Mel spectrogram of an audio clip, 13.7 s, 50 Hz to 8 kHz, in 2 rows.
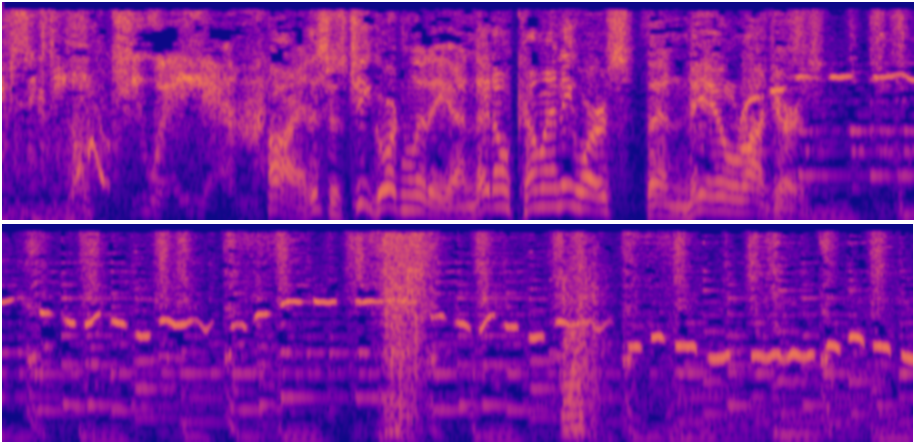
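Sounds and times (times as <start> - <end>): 
speech: 0.5 - 6.3
instrumental backing with bass and rhythm: 5.8 - 13.6
person whistling a bright bouncy melody: 5.8 - 13.6.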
